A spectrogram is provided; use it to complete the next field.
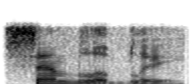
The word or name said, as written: semblably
